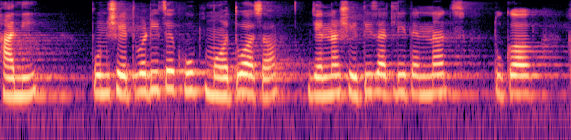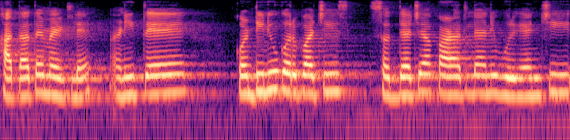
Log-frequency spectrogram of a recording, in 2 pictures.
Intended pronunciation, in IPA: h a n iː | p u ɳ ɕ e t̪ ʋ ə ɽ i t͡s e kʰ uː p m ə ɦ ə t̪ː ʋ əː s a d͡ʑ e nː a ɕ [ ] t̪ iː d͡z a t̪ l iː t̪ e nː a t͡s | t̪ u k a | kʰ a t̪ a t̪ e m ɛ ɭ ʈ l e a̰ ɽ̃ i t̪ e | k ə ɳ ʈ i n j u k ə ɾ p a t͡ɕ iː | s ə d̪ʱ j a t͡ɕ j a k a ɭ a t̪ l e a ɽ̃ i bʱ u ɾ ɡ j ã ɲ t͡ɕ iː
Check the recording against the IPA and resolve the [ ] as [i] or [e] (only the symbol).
e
